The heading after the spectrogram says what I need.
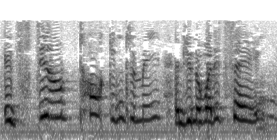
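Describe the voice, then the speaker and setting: A woman's voice: extremely high pitch, moderate pace. A woman acting an anguished, bitter daughter in a 1970s radio drama, with intense, theatrical emotion. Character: anguished, bitter daughter torn between father and lover. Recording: muffled old radio broadcast with faint hum.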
